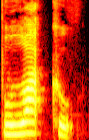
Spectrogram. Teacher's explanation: U is inserted between the B and the L to break out the cluster. Then, after the short vowel A, the stop consonant K is doubled to create a geminate. Lastly, to avoid a consonant being at the end, another U is added after the K to the transform a one-syllable English word into three-syllable Japanese sequence, buraku.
